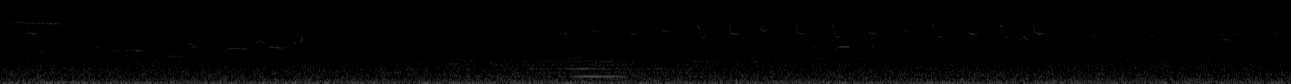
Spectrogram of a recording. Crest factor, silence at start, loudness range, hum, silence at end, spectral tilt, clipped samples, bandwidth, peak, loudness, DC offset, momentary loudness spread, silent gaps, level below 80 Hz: 14 dB; 0 s; 1 LU; none; 0 s; -4 dB/octave; under 0.1%; 16.5 kHz; -44 dBFS; -58 LUFS; under 0.1%; 3 LU; none; -62 dBFS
